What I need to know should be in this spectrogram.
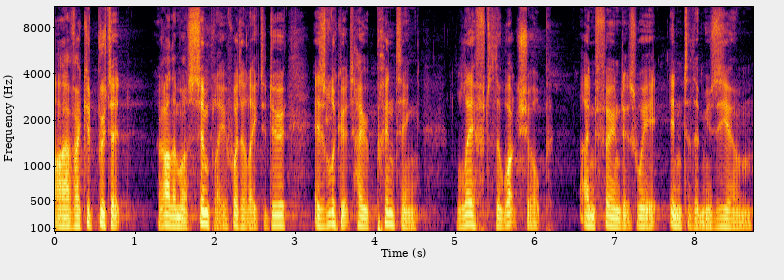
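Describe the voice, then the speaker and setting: On a very clean recording with a silent background and a dry, close sound with no echo, a man speaks at a moderate pace and medium pitch with ordinary pitch variation and vocal fry. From Scotland. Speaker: typography specialist and museum director. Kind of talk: lecture. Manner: formal.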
